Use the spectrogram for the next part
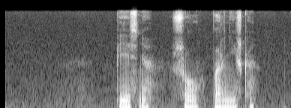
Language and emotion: Russian, neutral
